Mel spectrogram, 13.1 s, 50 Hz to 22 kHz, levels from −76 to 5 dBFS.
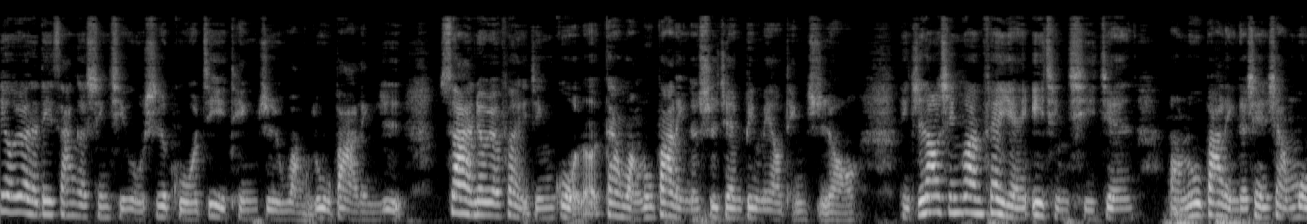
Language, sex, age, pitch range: Chinese, female, 20-39, 160-200 Hz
